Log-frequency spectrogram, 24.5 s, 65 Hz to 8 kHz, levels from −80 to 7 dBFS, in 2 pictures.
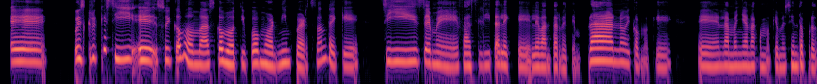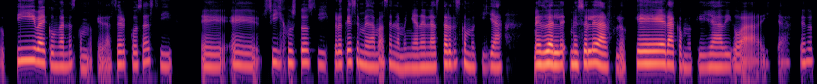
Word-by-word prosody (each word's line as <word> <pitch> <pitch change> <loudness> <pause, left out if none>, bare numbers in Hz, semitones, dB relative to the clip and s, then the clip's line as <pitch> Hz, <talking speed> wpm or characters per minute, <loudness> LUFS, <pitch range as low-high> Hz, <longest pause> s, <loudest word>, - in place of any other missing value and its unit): Eh, 235 -1 +4 0.4
pues 275 -2 +1
creo 290 +1 -4
que 475 - -1
sí, 275 - 0
eh, 255 -1 +5
soy 255 -2 -4
como 280 -8 +1
más 200 0 0
como 215 -5 +3
tipo 205 +2 -2
morning 210 +1 -1
person, 225 - -4
de 200 -8 -3
que 175 +1 -6 0.3
sí, 235 0 -1
se 225 -2 +2
me 180 -4 -3
facilita 190 +1 -4
de 190 -2 -2
que 175 - -5
levantarme 175 -2 -3
temprano, 245 +2 +4
y 205 - -8
como 175 - -10
que 170 +4 -11 0.4
en 185 0 -4
la 190 - -1
mañana 185 0 -4
como 175 -2 -10
que 175 - -9
me 170 0 -8
siento 190 +1 -4
productiva 245 +7 +2
y - - 0
con 190 -1 -4
ganas 185 +2 -4
de - - -20
como 160 -2 -11 0.2
hacer 205 +1 -4
cosas, 220 +5 -6
y, 185 +1 -8 0.4
eh 175 -1 -4
eh, 195 +3 -5
sí, 230 -2 -6
justo 225 0 -2
sí 200 -3 -12
creo 205 0 -2
que 230 +1 0
se 235 - -4
me 195 -3 -1
da 180 - -1
más 215 +4 -6
en 200 -3 -4
la 170 - -5
mañana. 170 +1 -4
En 180 - -2
las 180 +1 -3
tardes 210 +1 0
como 195 -6 -3
que 170 -1 -19
ya 180 -1 -3 0.4
me 205 0 +5
duele 205 -1 +8
me 205 -1 +3
suele 215 +2 +5
dar 190 -4 +6
flojera, 210 +3 +4
como 175 -3 -9
que 170 0 -10
ya 180 0 -1
digo: 180 0 -5
"Ay, 205 - -6
ya, 230 -1 -16
ya 220 0 -5
no 240 - -6
200 Hz, 185 wpm, -22 LUFS, 180-225 Hz, 0.4 s, duele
